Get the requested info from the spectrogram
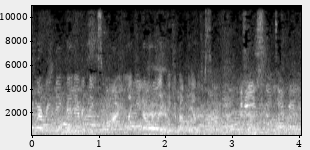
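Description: Chatter of many overlapping voices in a crowded hall, with no single speaker standing out.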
